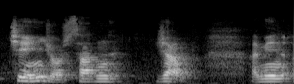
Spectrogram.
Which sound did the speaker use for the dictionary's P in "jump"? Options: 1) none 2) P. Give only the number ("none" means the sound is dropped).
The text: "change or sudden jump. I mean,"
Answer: 1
